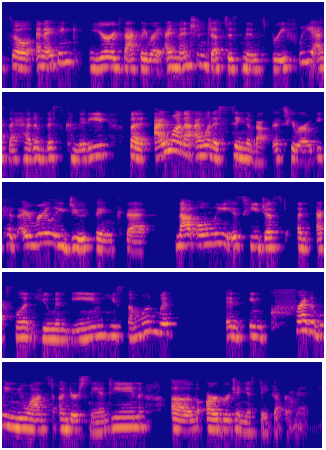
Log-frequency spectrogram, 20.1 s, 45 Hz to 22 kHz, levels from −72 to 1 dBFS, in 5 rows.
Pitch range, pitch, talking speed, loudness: 180-220 Hz, 195 Hz, 165 wpm, -27 LUFS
